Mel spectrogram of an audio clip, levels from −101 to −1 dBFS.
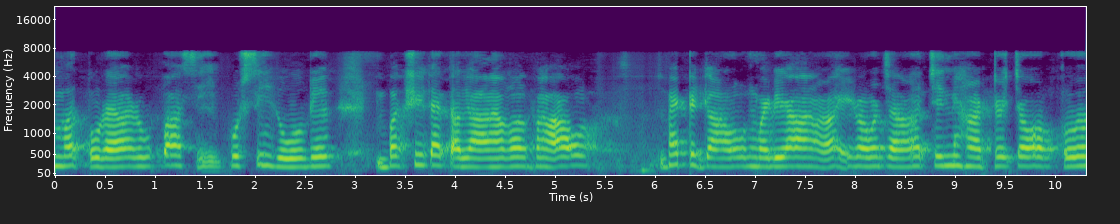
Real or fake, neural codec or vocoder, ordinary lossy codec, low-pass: fake; codec, 16 kHz, 1 kbps, FreqCodec, larger model; none; 7.2 kHz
